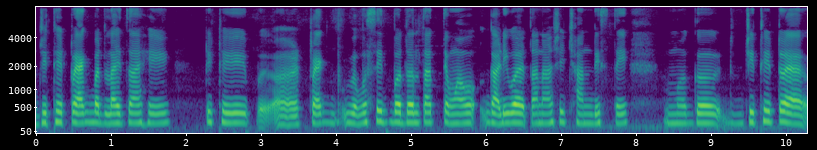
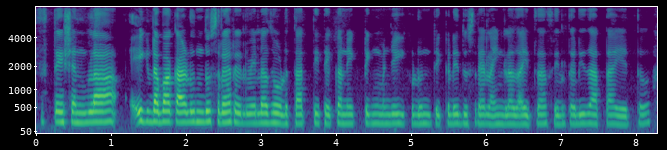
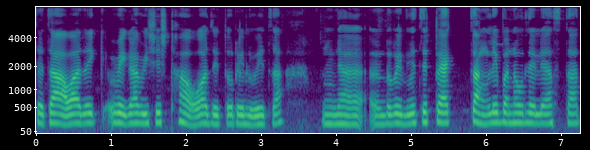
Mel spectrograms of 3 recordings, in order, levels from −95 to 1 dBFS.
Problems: none marked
